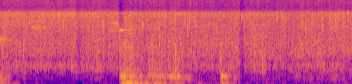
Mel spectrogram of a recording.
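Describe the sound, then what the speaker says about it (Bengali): Chopped onion frying with whole cumin and whole garam masala in a pan, a constant bright sizzle with a couple of low clunks of stirring. "পেঁয়াজটাকে একটু ভালো করে আমি ভেজে নেব"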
